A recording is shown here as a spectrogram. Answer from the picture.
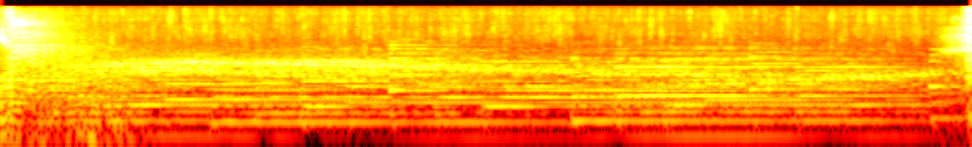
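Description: Steady rain with a sustained, slow music score beneath it, opening with a falling swish.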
